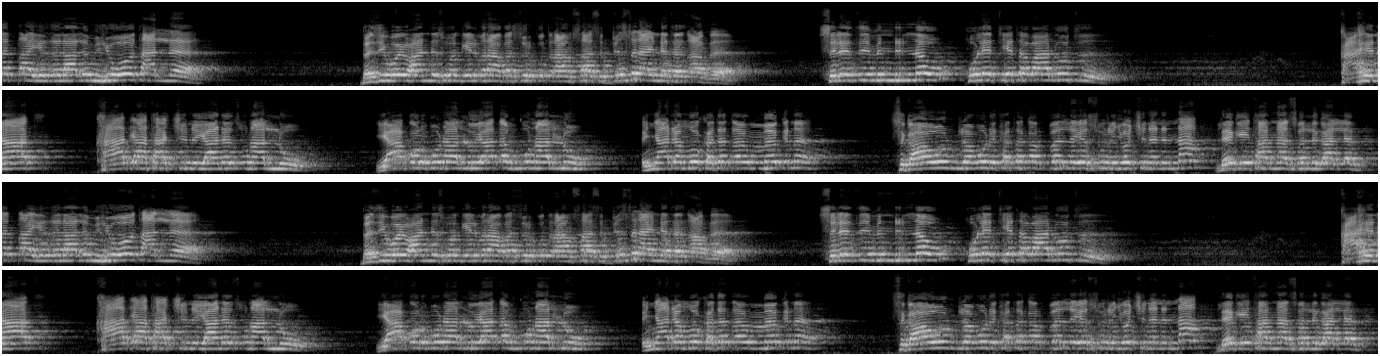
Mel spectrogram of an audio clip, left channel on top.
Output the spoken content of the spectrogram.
የዘላለም ሕይወት አለ። በዚህ በዮሐንስ ወንጌል ምዕራፍ 10 ቁጥር 56 ላይ እንደተጻፈ። ስለዚህ ምንድነው 2 የተባሉት ካህናት ከኃጢአታችን ያነጹናሉ፣ ያቆርቡናሉ፣ ያጠምቁናሉ። እኛ ደግሞ ከተጠመቅነ ሥጋውን ደሙን ከተቀበልን የእሱ ልጆች ነንና ለጌታ እናስፈልጋለን።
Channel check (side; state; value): both; normal; correlation 0.52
